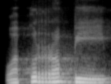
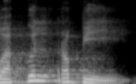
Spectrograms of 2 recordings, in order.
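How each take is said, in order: First: The l merges into the following r sound. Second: The l is kept clearly before rabbi. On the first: "akhirnya menjadi waqur rabbi" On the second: "Tulisannya wakul"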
